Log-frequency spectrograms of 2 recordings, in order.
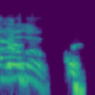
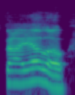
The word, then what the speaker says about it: DiLello: I'm calling this Richard DiLello. And then Joey Molland he goes he goes that's he goes that's Richard DiLello. He said you're saying it wrong. It's DiLello.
